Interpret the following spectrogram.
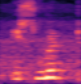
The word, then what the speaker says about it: Schmidt: Next हम बात करेंगे स्मिथ reaction. स्मिथ SCHMIDT, डी यहाँ पे साइलेंट है।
